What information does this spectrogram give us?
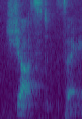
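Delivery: a sly whispered echo; whispered aside. Shown as a demonstration. The host mutters it again to her cohost, in a whisper.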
